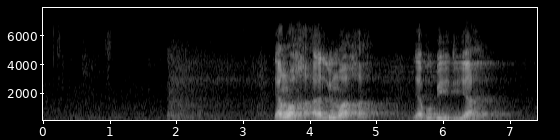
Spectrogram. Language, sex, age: Tswana, male, 21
